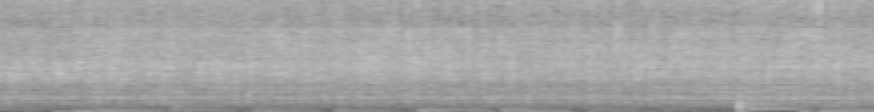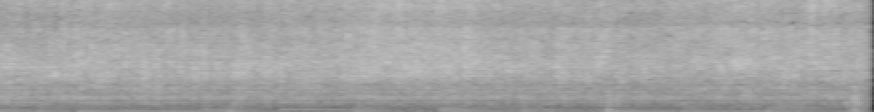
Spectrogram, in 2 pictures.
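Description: Diced tomatoes and tomato puree sizzling in ghee and spice masala in a hot non-stick wok, stirred with a wooden spatula that knocks the pan a couple of times. Background music plays over it.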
